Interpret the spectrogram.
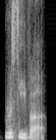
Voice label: "receiver", Indian

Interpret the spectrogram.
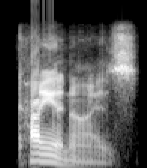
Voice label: "kyanize", American

